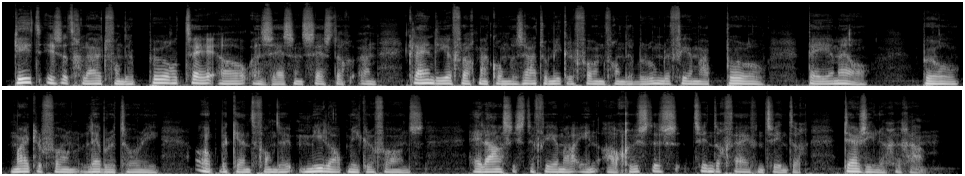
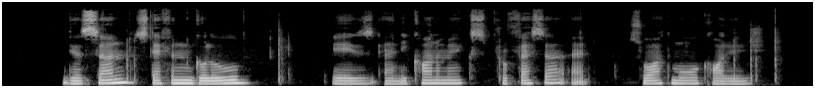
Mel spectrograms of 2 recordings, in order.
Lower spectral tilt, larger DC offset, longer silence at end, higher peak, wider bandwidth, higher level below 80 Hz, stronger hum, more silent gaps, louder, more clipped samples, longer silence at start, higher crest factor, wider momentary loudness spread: about the same, -6 dB/octave vs -5 dB/octave; neither; second, 0.35 s vs 0.55 s; about the same, 0 dBFS vs 0 dBFS; first, 18 kHz vs 15.5 kHz; first, -40 dBFS vs -54 dBFS; neither; neither; second, -21 LUFS vs -16 LUFS; neither; second, 0.15 s vs 0.6 s; about the same, 20 dB vs 18 dB; second, 11 LU vs 20 LU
